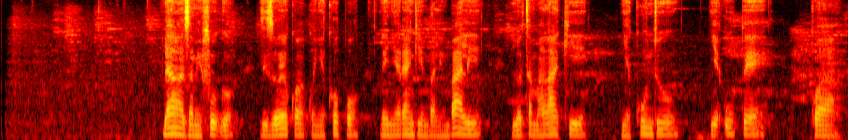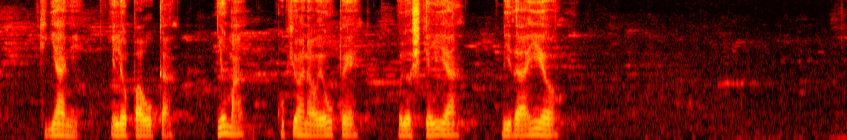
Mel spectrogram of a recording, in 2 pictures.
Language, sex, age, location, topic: Swahili, male, 25-35, Dar es Salaam, agriculture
